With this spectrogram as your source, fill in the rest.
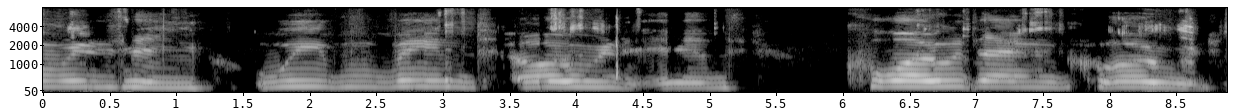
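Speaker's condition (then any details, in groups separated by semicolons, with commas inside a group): Cerebral palsy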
